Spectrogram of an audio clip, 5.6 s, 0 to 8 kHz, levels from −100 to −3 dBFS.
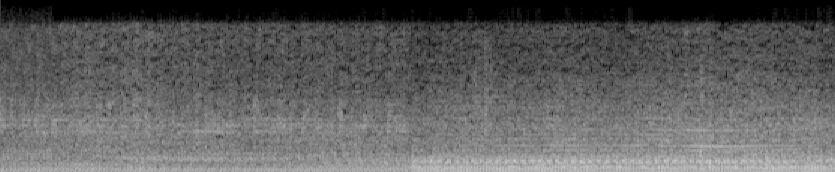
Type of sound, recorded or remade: recorded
